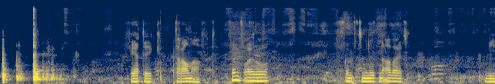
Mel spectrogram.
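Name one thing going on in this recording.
A cloth wipes over a car's badge and bodywork.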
